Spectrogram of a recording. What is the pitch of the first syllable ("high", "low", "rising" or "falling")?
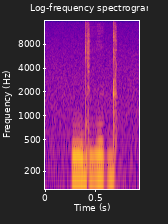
high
